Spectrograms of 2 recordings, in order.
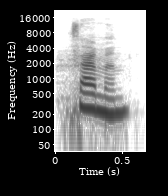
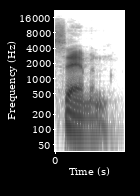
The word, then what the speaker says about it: salmon: but for whatever reason we do not pronounce the L so many times when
